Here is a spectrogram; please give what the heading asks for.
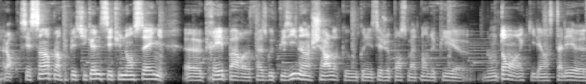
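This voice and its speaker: A man's voice: lowish voice, pushed and bright. A young man hosting a casual food review vlog, enthusiastic and full of hesitant fillers. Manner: enthusiastic, many filler "euh"s. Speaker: food vlogger.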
